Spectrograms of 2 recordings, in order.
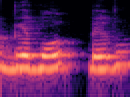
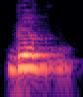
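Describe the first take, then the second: First: The final consonant is released with a short bounce. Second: The final consonant is held and stretched out. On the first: The speaker calls it wrong. "do not do qalqala, not bidu bidu, no, not like that" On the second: The speaker calls it right. "Try to like stretch the sound"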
